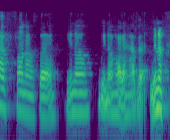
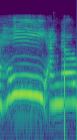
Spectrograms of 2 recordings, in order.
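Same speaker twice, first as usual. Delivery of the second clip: ordinary talk, nothing marked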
